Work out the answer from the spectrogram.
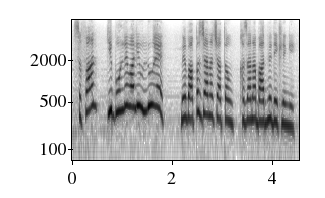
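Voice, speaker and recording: An excitable young boy , played by a woman, speaks in a high, earnest voice. He is a cartoon adventurer who exclaims and frightens easily. The sound is slightly dull, with music behind him. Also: a little fast, natural voice. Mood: amazed, nervous. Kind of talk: children's moral cartoon story acting.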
